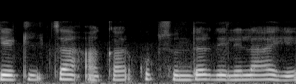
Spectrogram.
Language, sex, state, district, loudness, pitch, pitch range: Marathi, female, Maharashtra, Sindhudurg, -18 LUFS, 220 Hz, 210-225 Hz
